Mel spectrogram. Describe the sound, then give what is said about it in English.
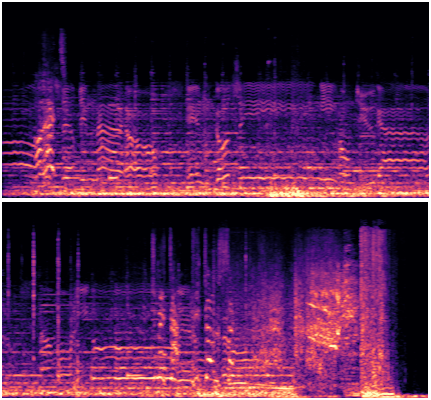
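Loud music plays steadily from the radio of a man driving an American classic car; near the end tires screech in a sharp skid and a brief, noisy crash cuts everything off as he turns to yell at his daughter and crashes. “Finally, he snaps, turns to yell at Alexia, and crashes the car.”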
